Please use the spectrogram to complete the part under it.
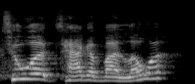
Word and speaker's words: Tua Tagovailoa: Tua Tagovailoa, please tell me I got that right. With all the names I've ever fucked up on this fucking podcast, please tell me I got that right. Tua Tagovailoa.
